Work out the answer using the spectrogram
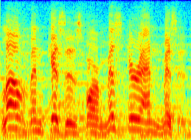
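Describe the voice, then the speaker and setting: In the style of an old newsreel, a man narrates slowly with a high, lively pitch that swoops through each line and an emphatic announcer's delivery. This is 1940s newsreel narration, its dull, lo-fi archival sound sitting beneath a loud music score.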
